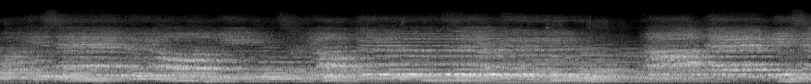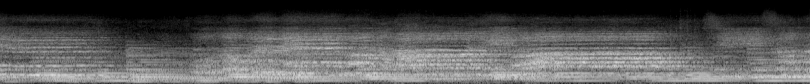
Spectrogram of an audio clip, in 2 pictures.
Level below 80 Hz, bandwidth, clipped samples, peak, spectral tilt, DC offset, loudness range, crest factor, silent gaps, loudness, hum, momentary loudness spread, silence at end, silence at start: -52 dBFS; 12.5 kHz; under 0.1%; 0 dBFS; -5.5 dB/octave; under 0.1%; 4 LU; 14 dB; none; -15 LUFS; none; 6 LU; 0 s; 0 s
